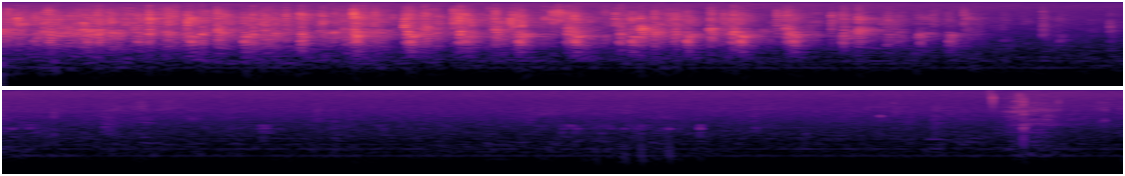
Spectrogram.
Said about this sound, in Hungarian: hogy jöjjenek le ők is egy nagy taps kíséretében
